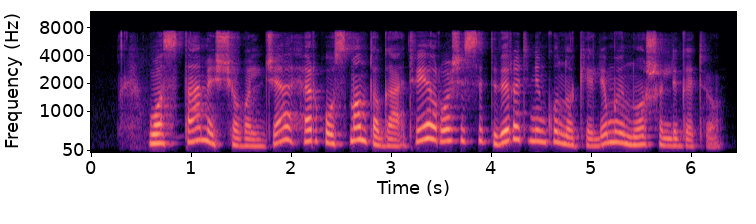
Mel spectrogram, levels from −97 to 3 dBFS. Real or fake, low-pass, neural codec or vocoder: real; 7.2 kHz; none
